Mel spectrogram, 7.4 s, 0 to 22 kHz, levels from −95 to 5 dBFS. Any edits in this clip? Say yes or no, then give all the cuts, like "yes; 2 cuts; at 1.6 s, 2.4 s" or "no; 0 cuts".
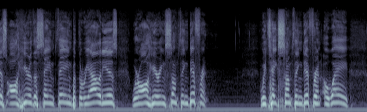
no; 0 cuts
